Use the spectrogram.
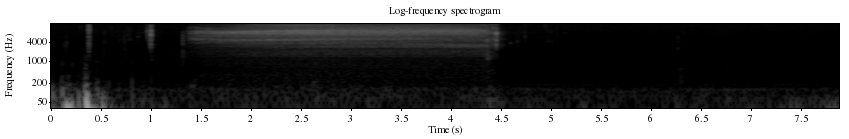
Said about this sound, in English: Now, let's try to vape this with some mango. Does this have, I think both of these. Yeah, these both got mango in them. Let's try a little bit with some mango, shall we? Hang on.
